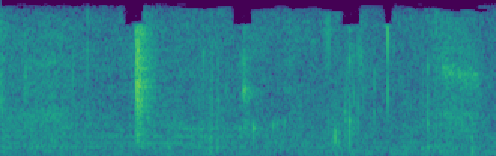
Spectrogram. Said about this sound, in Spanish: Así que voy a aprovechar y me tomo un segundo sorbito de café, estirándolo y ahorrándolo, para entonces pasar al segundo tema de este viernes.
